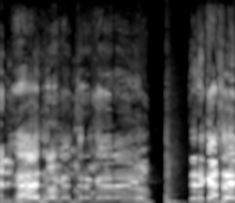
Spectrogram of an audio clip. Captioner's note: speaking In Foreign Language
